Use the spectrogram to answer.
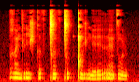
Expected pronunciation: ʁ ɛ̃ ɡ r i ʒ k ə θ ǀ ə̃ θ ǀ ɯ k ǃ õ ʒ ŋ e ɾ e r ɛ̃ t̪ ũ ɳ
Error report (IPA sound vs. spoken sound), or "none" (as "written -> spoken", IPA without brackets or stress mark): none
